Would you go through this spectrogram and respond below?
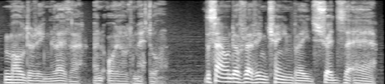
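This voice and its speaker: A man delivering dramatic scripted narration in a grave, theatrical manner with deliberate emphasis. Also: low voice, darkish tone, breathy edge. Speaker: narrator of a fantasy war lore channel.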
